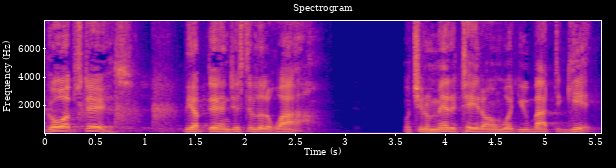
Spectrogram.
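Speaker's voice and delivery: low, controlled parental order; stern parent. Acted. Parent punishing a child over grades, stern and low.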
